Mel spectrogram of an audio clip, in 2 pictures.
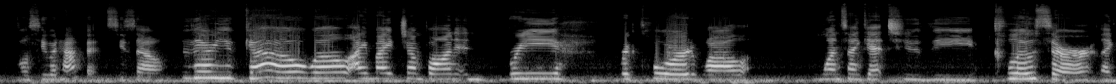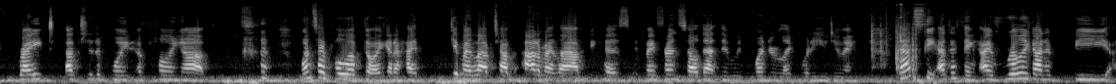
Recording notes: My 2021 Road Trip as I move across the country. I record myself in the car.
